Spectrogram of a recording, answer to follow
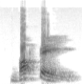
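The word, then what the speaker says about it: buffet: এটা বাফেটও না আসলে বুফেও না এটার শুদ্ধ উচ্চারণ হচ্ছে বাফেই বাফেই বাফেই এই বাফের প্রকৃত অর্থ হচ্ছে ঘুষি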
